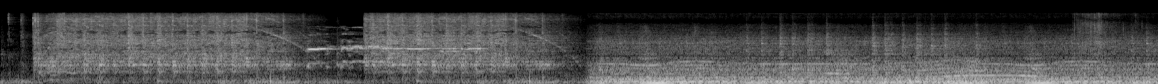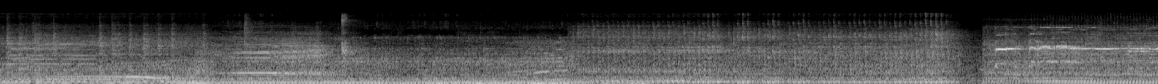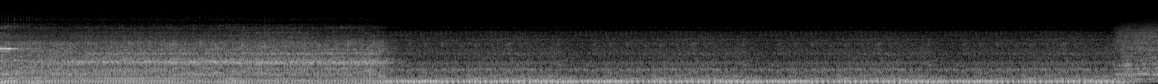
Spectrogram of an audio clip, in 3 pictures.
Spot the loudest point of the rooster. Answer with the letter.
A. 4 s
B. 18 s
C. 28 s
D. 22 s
D.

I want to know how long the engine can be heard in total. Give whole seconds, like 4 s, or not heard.
35 s.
